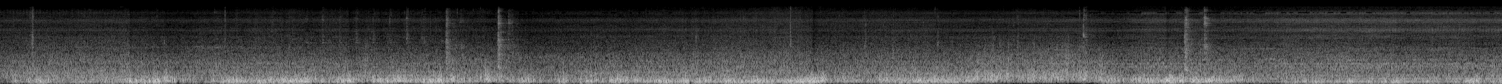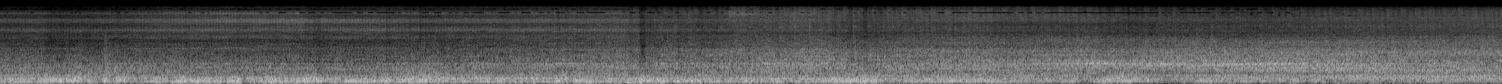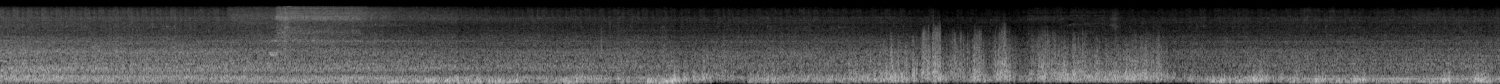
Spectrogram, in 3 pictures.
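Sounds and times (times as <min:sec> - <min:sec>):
diesel engine running: 0:00.0 - 0:45.0
wheels rumbling on rail: 0:00.0 - 0:45.0
air hiss: 0:19.8 - 0:35.4.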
